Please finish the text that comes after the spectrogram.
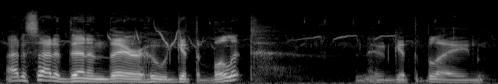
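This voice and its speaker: A man's voice: mid-range voice, measured pace, pushed and bright, slight background noise. A man narrating and playing a rugged, weary gunslinger in an audio drama, with a dry, terse delivery. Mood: steady. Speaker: narrator and lead.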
